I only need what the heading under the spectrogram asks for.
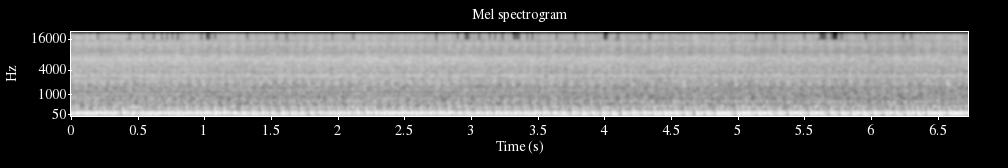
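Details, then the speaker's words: Honda CB250N twin on stand with vacuum gauges on both carbs, left needle moving further: slightly uneven lumpy low idle; carburettors suspected out of balance. "definitely more on the right and then on the left okay I'm not sure they're in Balance I was definitely seeing the left hand needle moving further"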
